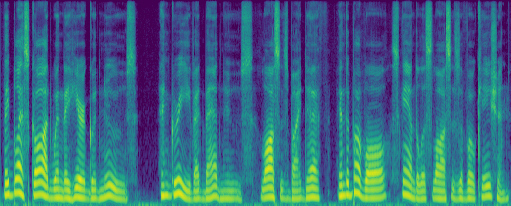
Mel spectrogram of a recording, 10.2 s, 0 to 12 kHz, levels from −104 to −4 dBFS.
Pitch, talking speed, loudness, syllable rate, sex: 150 Hz, 135 wpm, -16 LUFS, 3.5 syllables/s, male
